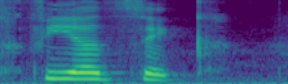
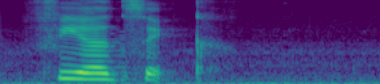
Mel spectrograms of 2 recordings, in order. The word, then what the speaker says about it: Vierzig: 40, which is Vierzig. 4 is fear and T is zig, ty. That becomes fear as 4, zig as ty, Vierzig.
